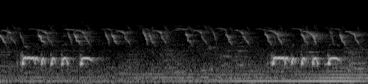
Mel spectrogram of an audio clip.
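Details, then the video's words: Local Javanese zebra dove of wild stock, kept for seven years and singing steadily. It gives two bursts of rapid, bead-like cooing notes near the same pitch, with constant high chirping from other birds and faint low hum behind. "Perkutut lokal Jawa gacor untuk pancingan perkutut yang malas bunyi"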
